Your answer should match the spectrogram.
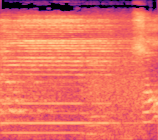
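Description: An imam's chanted Quran recitation: a man's voice holds one long steady note for over a second, then dips in pitch and fades near the end.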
